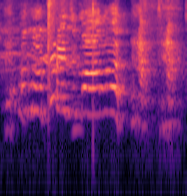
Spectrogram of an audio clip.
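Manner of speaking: very high, helpless cry to Mom; mock wail. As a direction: whimper it in exaggerated panic. Replays own wail to mom.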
